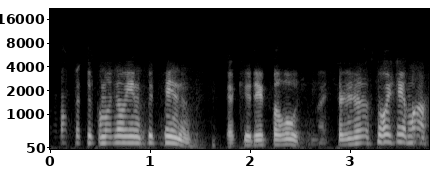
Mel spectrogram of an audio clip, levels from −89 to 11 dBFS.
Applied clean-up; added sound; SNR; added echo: neural mask model DeepFilterNet 3.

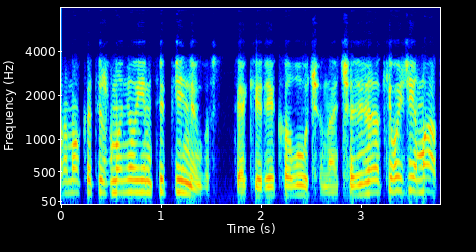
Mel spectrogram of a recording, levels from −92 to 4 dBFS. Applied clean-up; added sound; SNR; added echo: none; none; none; none.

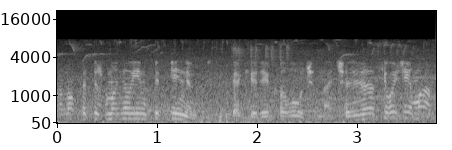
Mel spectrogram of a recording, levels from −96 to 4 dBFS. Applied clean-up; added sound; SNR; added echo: none; Bird vocalization, bird call, bird song; 6 dB; none.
